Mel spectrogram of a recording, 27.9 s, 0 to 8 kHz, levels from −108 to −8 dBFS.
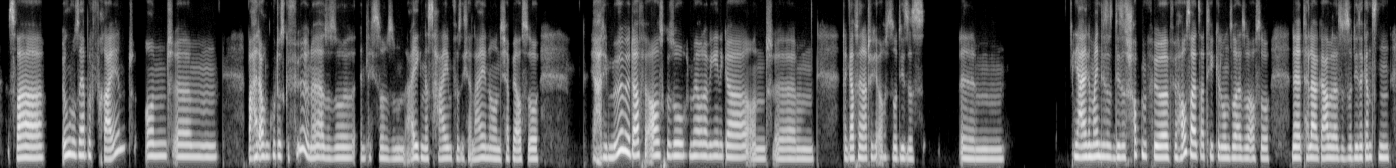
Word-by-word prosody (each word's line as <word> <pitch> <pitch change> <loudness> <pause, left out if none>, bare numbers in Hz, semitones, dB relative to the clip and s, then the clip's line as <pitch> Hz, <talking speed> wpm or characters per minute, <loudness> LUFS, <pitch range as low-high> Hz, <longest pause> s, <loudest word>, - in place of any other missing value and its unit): es 290 - 0
war 195 +1 +5 0.3
irgendwo 250 +3 +3
sehr 235 0 +2
befreiend 265 - -2 0.2
und, 225 0 -1
ähm, 210 -1 -1 0.6
war 180 0 +1
halt 210 - +4
auch 210 - +5
'n 210 - -3
gutes 220 0 -2
Gefühl, 265 - -2
ne, 195 +2 +1
also 190 -1 -1
so 190 +1 -2
endlich 190 +1 -9
so 185 -1 -3
so 170 0 -8
'n 175 0 -4
eigenes 195 -3 -1
Heim 185 +2 -2
für 185 - -6
sich 180 - -10
alleine 185 +1 -2
und 170 -1 -3
ich - - -9
habe 175 0 -3
ja 165 -1 +1
auch 170 - -2
so 175 +1 -1 1.1
ja, - - -1
die 195 -1 -1
Möbel 270 +10 +5
dafür 235 0 +3
ausgesucht, 225 -1 +1
mehr 220 0 0
oder 220 -1 0
weniger, 205 -2 0
und, 175 0 -5
ähm, 170 0 -2 0.6
dann 180 -2 -5
gab's 185 0 +2
ja 195 - +1
natürlich 190 +1 -1
auch - - -5
so 190 -1 -4
dieses, 180 - -3 0.7
ähm 170 -1 -2 1.3
ja, 210 -3 +4
allgemein 210 +1 +5
dieses 210 -2 +1
dieses 200 0 0
Shoppen 240 -2 -1
für 200 -1 +4
für 195 0 -3
Haushaltsartikel 220 -4 +2
und 190 0 +1
so, 195 - 0
also, 185 -1 0
auch 180 +1 -2
so, 180 0 -3 0.4
ne, 195 0 +4
Teller, 195 -1 +2
Gabel, 190 +1 +2
also 185 -1 -1
so 185 +2 -2
diese 195 +1 +1
ganzen 200 -1 0
195 Hz, 150 wpm, -24 LUFS, 185-215 Hz, 1.3 s, war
